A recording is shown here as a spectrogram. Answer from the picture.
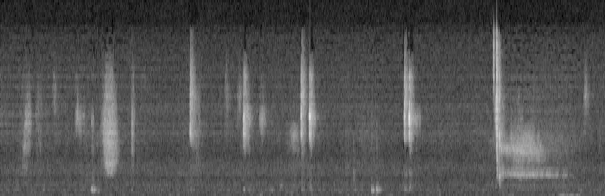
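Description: Faint, scattered computer mouse clicks, about one every half second to a second, with a soft muffled rustle near the end.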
